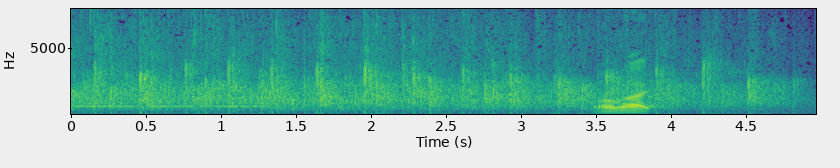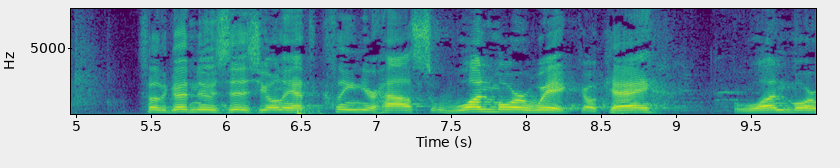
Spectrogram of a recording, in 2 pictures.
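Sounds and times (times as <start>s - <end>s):
audience applause: 0.0s - 5.1s
speech: 3.6s - 4.0s, 5.5s - 9.9s.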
